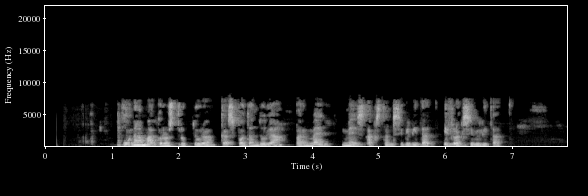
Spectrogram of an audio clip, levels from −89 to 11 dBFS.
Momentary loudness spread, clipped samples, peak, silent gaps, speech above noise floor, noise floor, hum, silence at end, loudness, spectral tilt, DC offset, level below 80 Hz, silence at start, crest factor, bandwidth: 11 LU; under 0.1%; 0 dBFS; none; 36 dB; -54 dBFS; none; 1 s; -18 LUFS; -4.5 dB/octave; under 0.1%; -58 dBFS; 0.7 s; 18 dB; 7.8 kHz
